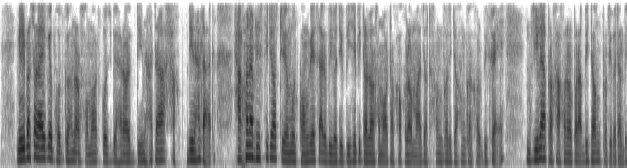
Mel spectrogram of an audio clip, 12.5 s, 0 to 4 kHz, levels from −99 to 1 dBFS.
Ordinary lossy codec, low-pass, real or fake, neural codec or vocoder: none; 3.6 kHz; fake; codec, 16 kHz in and 24 kHz out, 2.2 kbps, FireRedTTS-2 codec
